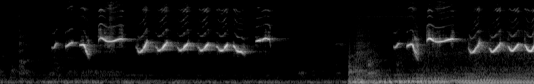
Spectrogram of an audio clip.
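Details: Common iora singing actively, used as a lure to prompt silent ioras to sing: clear whistled notes, then a run of five quick wavy, rolling whistles, a break, and more whistles over a low rumbling background noise near the end.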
